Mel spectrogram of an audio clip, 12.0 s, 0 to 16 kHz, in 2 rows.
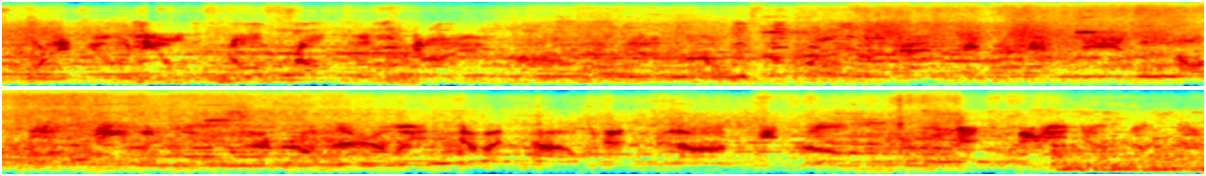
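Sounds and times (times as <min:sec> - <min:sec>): many voices chattering: 0:00.0 - 0:12.0.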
